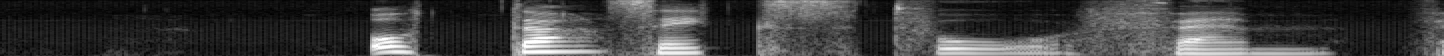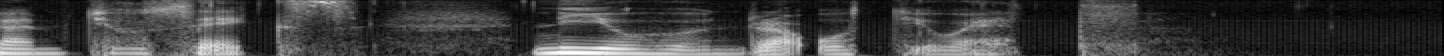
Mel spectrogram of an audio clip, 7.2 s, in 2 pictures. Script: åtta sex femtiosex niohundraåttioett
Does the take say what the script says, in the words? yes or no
no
